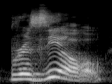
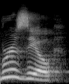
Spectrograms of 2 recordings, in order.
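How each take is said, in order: First: It is said with a rolled, native-like English sound. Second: It is said with a typical Brazilian accent. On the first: The speaker calls it right. "com uma entonação é, bem mais enrolada" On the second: The speaker calls it wrong. "os brasileiros têm um pouco de dificuldade de pronunciar essa palavra em inglês e falam Brazil"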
